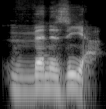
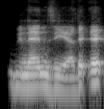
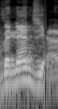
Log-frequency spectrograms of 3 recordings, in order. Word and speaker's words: Venezia: Amanda Venezia. Did I pronounce it correctly? Venenzia. There's like an invisible N in her last name. Got it. Venenzia.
